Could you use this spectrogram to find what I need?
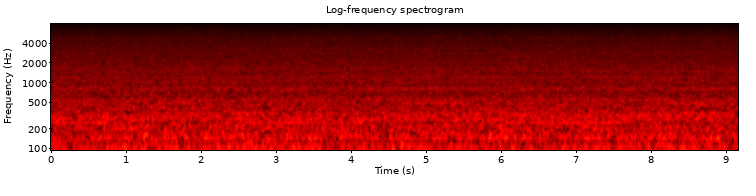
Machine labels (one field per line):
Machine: slide rail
